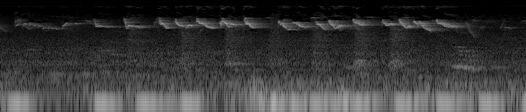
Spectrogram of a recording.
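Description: A white-eye sings a fast, high twittering run of thin, bright notes over a low background hum.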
